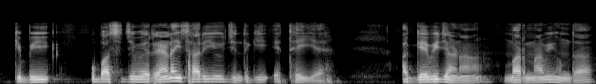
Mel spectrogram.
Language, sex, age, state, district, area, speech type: Punjabi, male, 30-45, Punjab, Amritsar, urban, spontaneous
